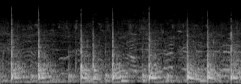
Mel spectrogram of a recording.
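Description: Hand drum played in a quick, even rhythm for a dance: sharp strokes about three or four a second, each tone dropping in pitch as it dies away.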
